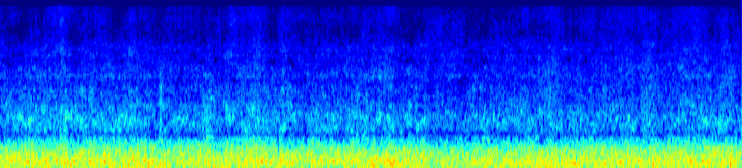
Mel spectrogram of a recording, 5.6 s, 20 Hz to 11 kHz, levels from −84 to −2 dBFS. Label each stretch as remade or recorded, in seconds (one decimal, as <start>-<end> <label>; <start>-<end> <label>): 0.0-5.6 remade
